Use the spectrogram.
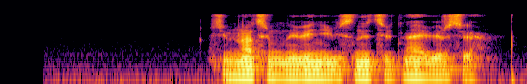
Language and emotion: Russian, neutral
